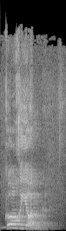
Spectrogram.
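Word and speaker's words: chorion: des habitants, se dit Korion. C-H-O-R-I-O-N. Korion. Donc C-H-O-R-I-O-N. Korion. Alors, bon, ça se prononce, le CH se prononce que, parce que c'est la lettre qui en grec.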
